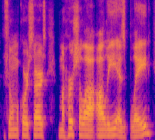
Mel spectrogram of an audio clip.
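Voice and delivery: ordinary talk, nothing marked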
